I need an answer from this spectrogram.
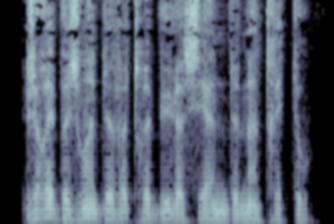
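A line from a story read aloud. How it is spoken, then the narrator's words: Plain. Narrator (French): dit-il au pêcheur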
